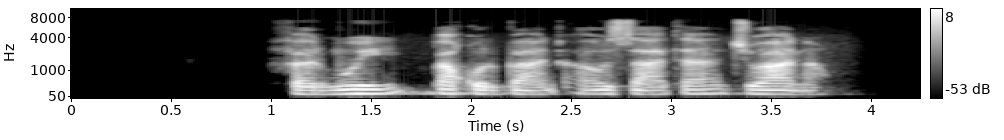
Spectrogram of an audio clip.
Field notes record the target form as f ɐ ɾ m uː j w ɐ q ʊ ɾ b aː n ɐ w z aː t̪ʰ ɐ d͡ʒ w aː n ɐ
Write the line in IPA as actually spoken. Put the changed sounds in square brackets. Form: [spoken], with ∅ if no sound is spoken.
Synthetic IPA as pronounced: f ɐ ɾ m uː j [b] ɐ q ʊ ɾ b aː n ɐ w z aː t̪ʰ ɐ d͡ʒ w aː n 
